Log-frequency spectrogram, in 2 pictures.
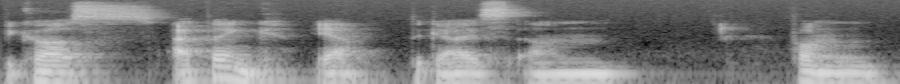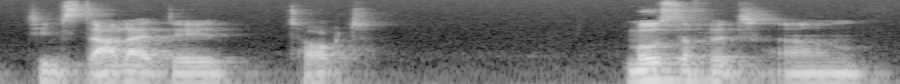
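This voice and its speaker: A man's very deep, low voice with a dark, mellow tone, very slow pace, long, frequent pauses, fairly even intonation and audible room echo. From Germany. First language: German. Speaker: card game content creator. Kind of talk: casual commentary video. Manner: halting, many fillers.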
